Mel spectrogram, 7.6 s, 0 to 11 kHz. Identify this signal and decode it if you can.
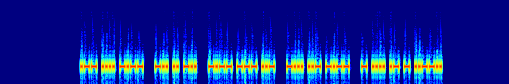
Morse code, heard as a keyed tone, about 41 wpm, 700 Hz. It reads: WHY DID YOU BUY THAT?
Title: Sentences from Top 1000 Words - Review Part 4 - 45wpm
